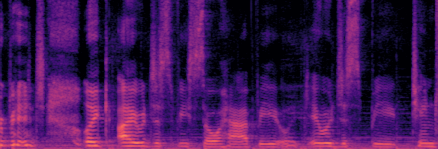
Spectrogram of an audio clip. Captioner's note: laughter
